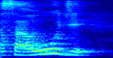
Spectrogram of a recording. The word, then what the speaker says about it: saúde: E você percebe que também tem um acento agudo e o U ele fica isolado em uma sílaba, tá bom? O U fica isolado numa sílaba, ou seja, sa-u-de. O U fica separado do A.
